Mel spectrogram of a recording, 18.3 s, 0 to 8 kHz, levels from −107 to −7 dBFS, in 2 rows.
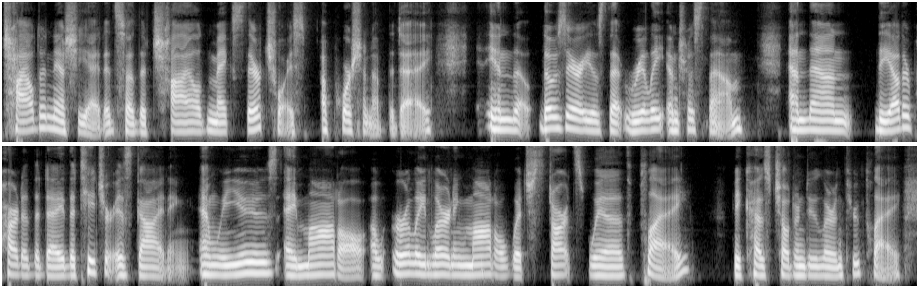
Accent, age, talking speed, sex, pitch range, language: American, 50-69, 165 wpm, female, 150-185 Hz, English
